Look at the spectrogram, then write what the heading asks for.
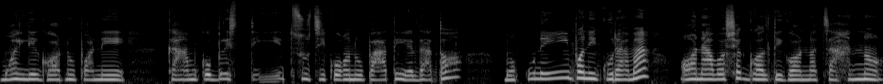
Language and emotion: Nepali, fearful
